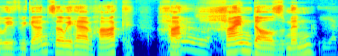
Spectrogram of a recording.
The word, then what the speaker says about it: Hauk Heimdallsman: yeah no so we've begun so we have hawk Heimdall's Minh right as a house that's how you pronounce it is that your is that your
